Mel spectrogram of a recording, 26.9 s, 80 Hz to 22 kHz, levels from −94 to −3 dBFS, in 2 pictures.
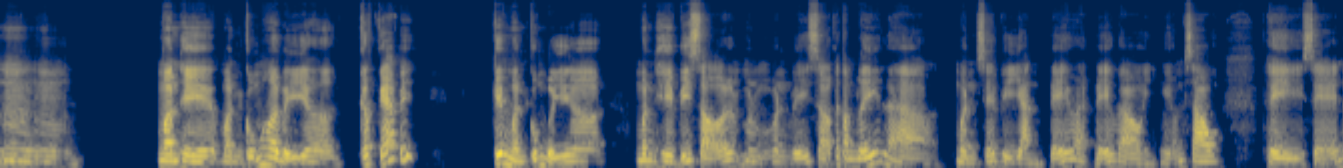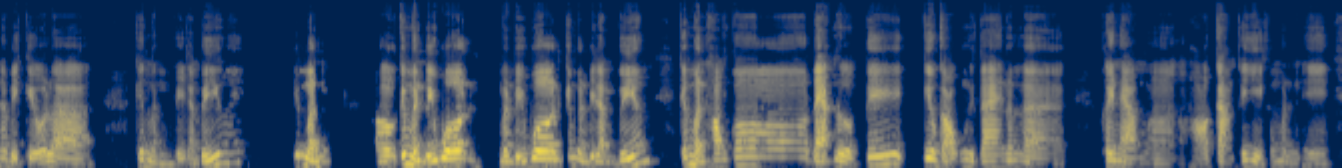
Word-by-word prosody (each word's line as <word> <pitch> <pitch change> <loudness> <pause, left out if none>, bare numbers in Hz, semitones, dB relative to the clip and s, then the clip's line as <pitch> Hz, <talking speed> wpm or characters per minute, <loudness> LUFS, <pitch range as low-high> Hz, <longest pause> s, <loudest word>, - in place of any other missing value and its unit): ừm, 135 -2 -4
ừm. 125 -4 -12 0.8
Mình 140 -1 +7
thì 130 -3 +6 0.2
mình 125 -2 -4
cũng 125 +8 -1
hơi 185 -3 +5
bị, 175 - +3
ờ, 125 -2 -2 0.3
gấp 195 +2 +1
gáp 310 - +5
ấy, 370 +1 0 0.8
cái 430 +1 +10
mình 130 - +2
cũng 155 +4 0
bị, 125 +2 +3
ờ 135 0 -4 0.5
mình 140 -1 0
thì 135 -1 +1
bị 130 +2 0
sợ 110 -6 +3 0.3
mình 125 -3 -12
mình 125 -2 -11
bị 115 +3 -2
sợ 130 - -3
cái 185 - -7
tâm 170 -2 -3
lý 170 +6 +2
là 120 - -4 0.3
mình 120 -3 -5
sẽ 130 +6 -4
bị 115 - -6
dành 105 -1 -5
để 115 - -1
mà 150 -4 -6
để - - -2
vào 110 -6 -3 0.2
ngày 115 -2 -12
hôm 125 +4 -12
sau, 130 -2 +1 0.4
thì 110 -2 0
sẽ 105 0 -4
nó 165 - -9
bị 160 - -4
kiểu 115 +2 -1
là 110 -6 -3 0.5
cái 160 - -4
mình 105 -8 -10
bị 110 - -10
làm 105 - -14
biếng 200 +11 +1
ấy. 225 +1 -17 0.5
Cái 410 0 -3
mình 135 - +5 0.5
ừ, 130 - -2 0.2
cái 205 - +7
mình 145 -6 +5
bị 130 - +6
quên, 170 0 +9 0.3
mình 130 0 -2
bị 120 - +1
quên, 165 +2 +6
cái 180 - -9
mình 145 -5 -5
bị 125 - -1
làm 125 -2 -4
biếng, 180 - +2 0.3
cái 185 - -3
mình 165 - +2
hông 150 +1 +1
có 185 +1 -3 0.5
đạt 135 -2 +5
được 135 -6 0
cái 385 +2 +1 0.2
yêu 170 -2 +3
cầu 115 -5 -1
của 155 - -17
người 145 -2 -7
ta. 135 0 -2
Nên 145 0 -9
là 115 -5 -9 0.4
khi 150 - +2
nào 115 -6 -4
mà 105 -1 -17
họ - - -9
cần 115 - -4
cái 145 - -5
gì 135 -4 -6
của - - -22
mình 125 -4 -18
thì, 110 -1 -15
130 Hz, 205 wpm, -22 LUFS, 120-160 Hz, 0.8 s, cái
